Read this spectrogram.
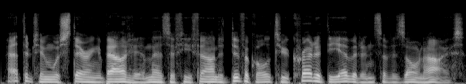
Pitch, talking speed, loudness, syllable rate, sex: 110 Hz, 245 wpm, -19 LUFS, 6.4 syllables/s, male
